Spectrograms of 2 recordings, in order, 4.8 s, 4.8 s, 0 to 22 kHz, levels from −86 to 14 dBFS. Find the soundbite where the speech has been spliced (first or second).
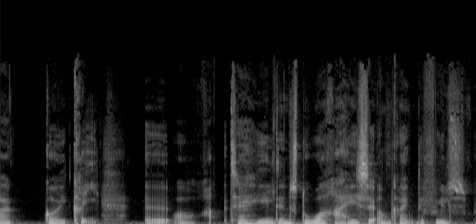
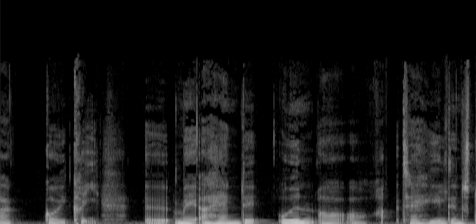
first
